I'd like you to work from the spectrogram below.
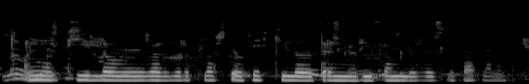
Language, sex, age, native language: Icelandic, male, 18-19, Icelandic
